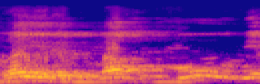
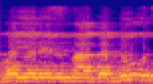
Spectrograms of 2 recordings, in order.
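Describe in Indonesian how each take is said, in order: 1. Setiap huruf diucapkan dengan jelas sampai akhir. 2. Ada huruf yang dihilangkan dan akhirannya dipotong. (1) "yang betul" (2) "jangan ghairil magdu dibaca hilang"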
